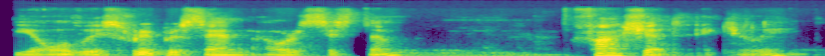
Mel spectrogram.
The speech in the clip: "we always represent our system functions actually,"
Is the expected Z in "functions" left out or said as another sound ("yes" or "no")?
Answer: yes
